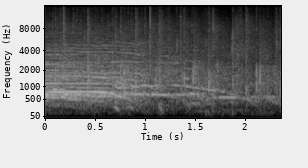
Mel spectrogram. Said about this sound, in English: Some people probably cheered for it. They don't even know what it is.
